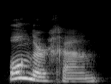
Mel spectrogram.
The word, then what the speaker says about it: ondergaan: And then "ONDERgaan" & "onderGAAN".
